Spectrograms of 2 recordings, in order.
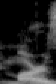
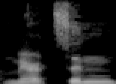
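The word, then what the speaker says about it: Märzen: the week is Oktoberfest like David said Mars and it's good uh meritson if you want to get real real nerdy about the pronunciation um it's obviously an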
